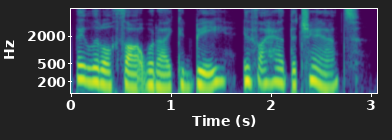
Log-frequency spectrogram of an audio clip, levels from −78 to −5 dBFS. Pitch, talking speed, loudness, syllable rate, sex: 180 Hz, 235 wpm, -17 LUFS, 5.2 syllables/s, female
